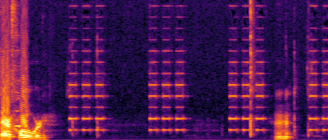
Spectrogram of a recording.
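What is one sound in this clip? A toy launcher gives off short, repeated electronic beeps.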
